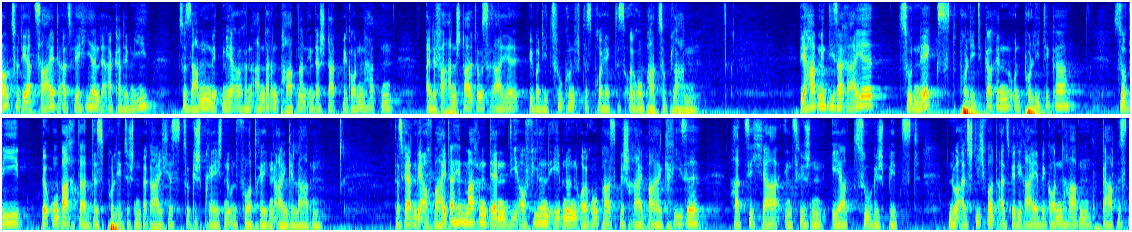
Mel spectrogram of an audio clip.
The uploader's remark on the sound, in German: Der Vortrag fand im Rahmen der Reihe "Eurotopia" des Theater Freiburg statt, am 30.03.2017 in der Katholischen Akademie Freiburg.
